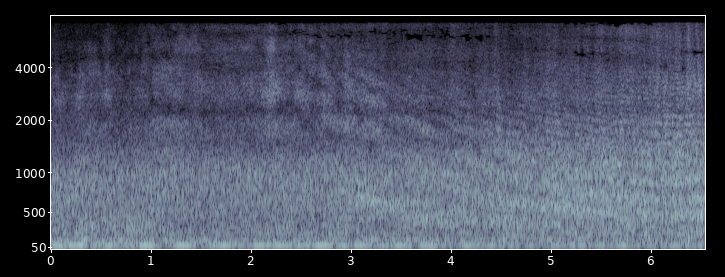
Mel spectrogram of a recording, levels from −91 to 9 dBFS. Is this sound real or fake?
real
